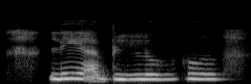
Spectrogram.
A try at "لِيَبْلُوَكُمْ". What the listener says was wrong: ليبلوا. The waw has a fatha.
